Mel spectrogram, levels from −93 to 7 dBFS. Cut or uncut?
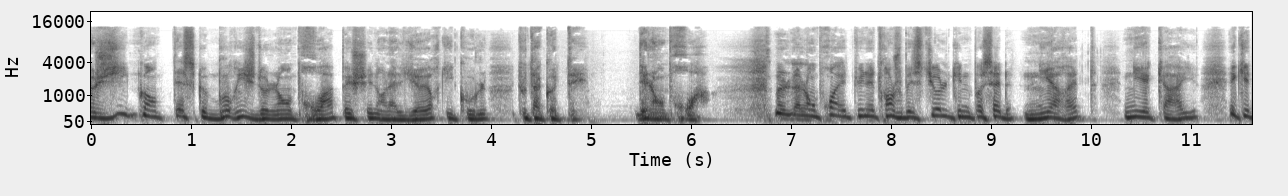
uncut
